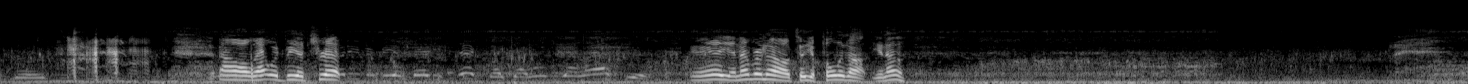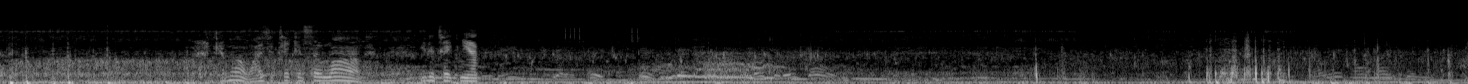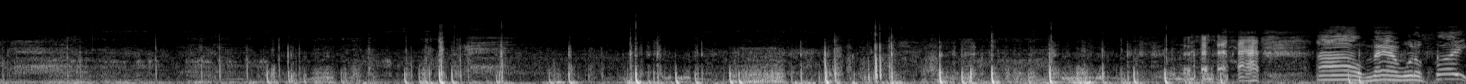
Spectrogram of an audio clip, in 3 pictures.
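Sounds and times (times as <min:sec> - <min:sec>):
wind rumble on microphone: 0:00.0 - 0:44.0
person laughing: 0:00.6 - 0:01.6, 0:41.1 - 0:42.1.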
